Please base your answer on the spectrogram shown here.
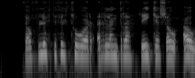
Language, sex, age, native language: Icelandic, male, 13, Icelandic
